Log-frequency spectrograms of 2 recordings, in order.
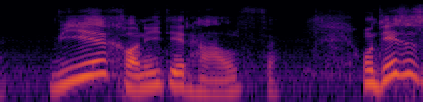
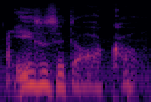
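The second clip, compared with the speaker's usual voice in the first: hushed whisper; 3 semitones lower, 15 dB quieter, much faster than usual. Shown as a demonstration. Preacher whispers to the congregation that Jesus stopped, awed whisper.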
